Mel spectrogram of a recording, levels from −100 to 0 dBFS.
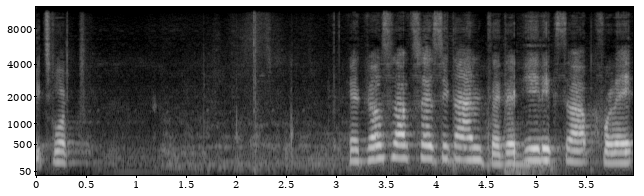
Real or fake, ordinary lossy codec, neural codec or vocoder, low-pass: fake; none; codec, 24 kHz, 0.9 kbps, WavTokenizer, medium music audio release; 10.8 kHz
